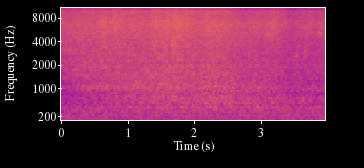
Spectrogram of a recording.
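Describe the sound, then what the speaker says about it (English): A steady, dense hiss of milk sizzling in a hot pan for pan gravy, continuous and fairly loud with no voices. "And you'll just add it and it's going to make a sizzle."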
